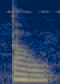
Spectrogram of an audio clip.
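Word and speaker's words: τ: it kayak semacam huruf Yunani gitu ya jadi bacanya itu tahu itu kalau dirumuskan adalah gaya di kali jarak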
